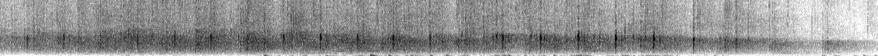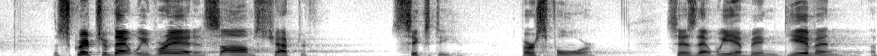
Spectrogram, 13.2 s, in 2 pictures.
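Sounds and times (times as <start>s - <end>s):
audience clapping hands: 0.0s - 6.9s
speech: 7.0s - 9.0s, 9.6s - 13.1s.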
